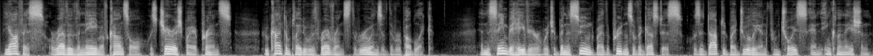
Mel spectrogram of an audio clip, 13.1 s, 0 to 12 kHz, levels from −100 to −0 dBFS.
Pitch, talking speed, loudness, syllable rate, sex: 110 Hz, 195 wpm, -19 LUFS, 6.3 syllables/s, male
